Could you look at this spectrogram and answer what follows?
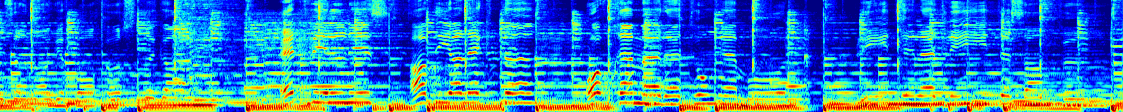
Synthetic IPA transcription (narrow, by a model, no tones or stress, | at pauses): səʁnoɡəfɔʁfœst̪əɡaŋ | ɛt̪vɪlnɪsɑvd̪ɪalɛkt̪əɾɔfɾɛmːəd̪ət̪ʰʊŋːəmoːl | bliːt̪ʰɪlɛt̪liːt̪əsamfʉn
